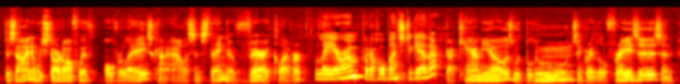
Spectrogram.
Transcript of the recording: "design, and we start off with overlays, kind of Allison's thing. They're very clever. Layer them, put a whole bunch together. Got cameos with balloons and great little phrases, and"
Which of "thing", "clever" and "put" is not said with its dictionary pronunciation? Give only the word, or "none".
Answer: none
